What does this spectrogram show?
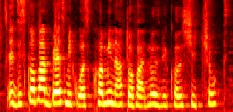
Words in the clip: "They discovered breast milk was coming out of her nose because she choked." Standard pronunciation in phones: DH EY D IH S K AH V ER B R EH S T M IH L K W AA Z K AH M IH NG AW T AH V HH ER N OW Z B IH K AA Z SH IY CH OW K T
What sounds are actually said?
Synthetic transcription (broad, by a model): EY D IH S K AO V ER B EH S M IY K W AA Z K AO M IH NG AW T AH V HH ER N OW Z B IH K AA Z SH IY CH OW K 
